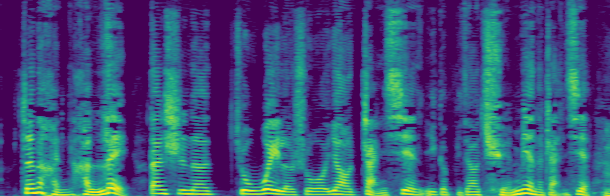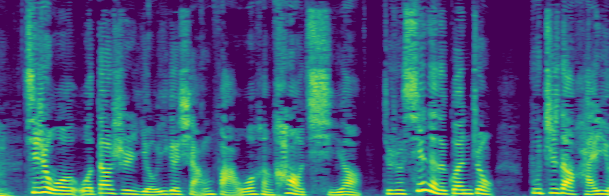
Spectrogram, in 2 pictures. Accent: Taiwan; 当时我不过就是从台湾来的一个女子啊

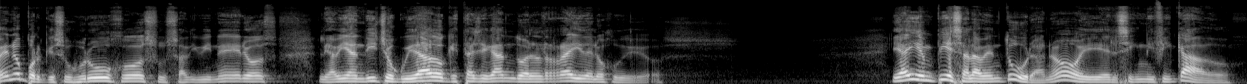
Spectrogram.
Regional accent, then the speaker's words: Argentina; percibo que somos un colectivo argentino, un grupo humano con una identidad

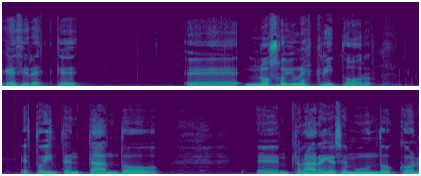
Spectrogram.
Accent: Delta Amacuro, Venezuela; La experiencia de haber pasado mi infancia en el Delta y parte de mi juventud es absolutamente invalorable.

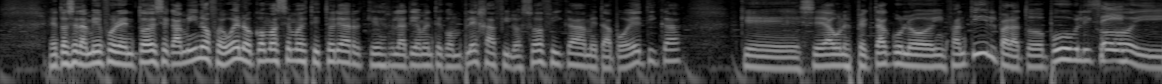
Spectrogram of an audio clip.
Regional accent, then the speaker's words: Chile; Yo soy chileno, ella es porteña.

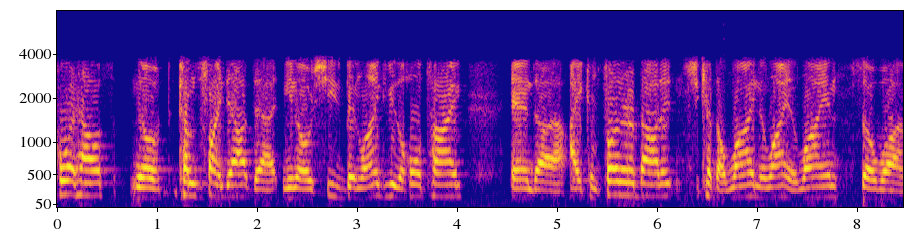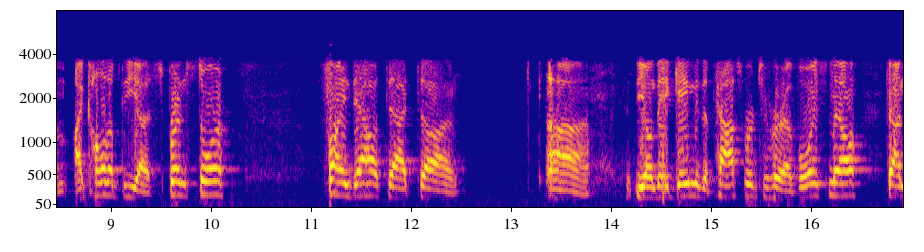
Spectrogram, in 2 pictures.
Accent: Puyallup, Washington, United States; now in South Korea; because I'm from Puyallup, she's from Fort Angeles.

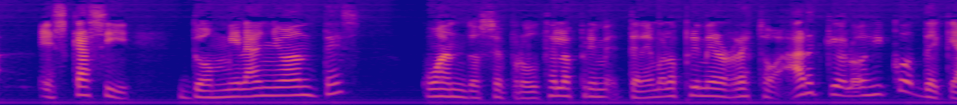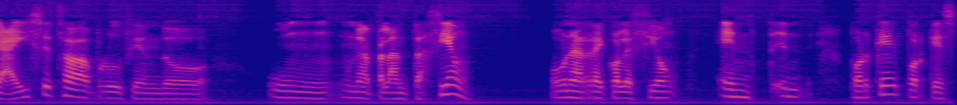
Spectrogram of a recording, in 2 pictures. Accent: Rota, Andalusia, Spain; Aquí, por ejemplo, en Rota, en mi pueblo, había un sistema que era el del malleto

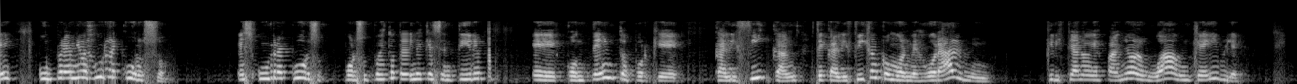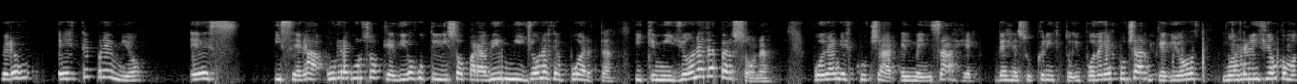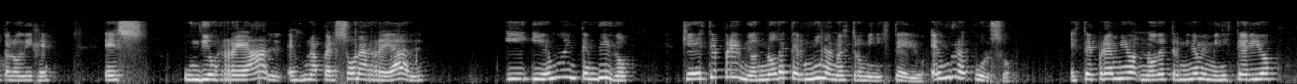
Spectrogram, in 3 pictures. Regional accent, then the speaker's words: Venezuela; Te cuento que en Venezuela, en mi país, bueno, esto ha sido una gran emoción

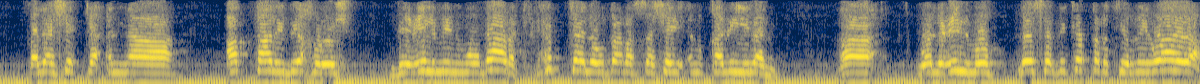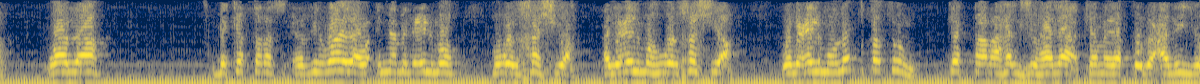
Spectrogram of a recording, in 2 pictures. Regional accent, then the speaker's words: Algeria; فها نحن ندرس هذه الكتب في بلادنا الجزائر والحمد لله

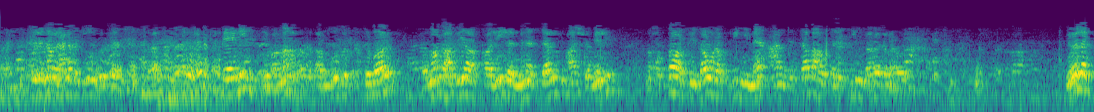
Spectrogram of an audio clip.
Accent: Egypt; إحنا عندنا في مصر يعني بيسألوه السؤال ده

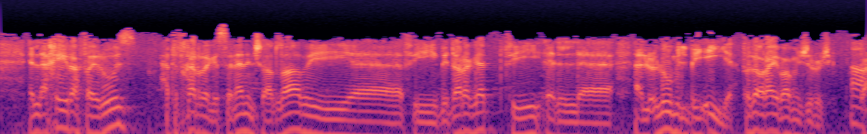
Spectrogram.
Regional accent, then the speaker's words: Damietta, Damietta Governorate, Egypt; also born or lived in Zagazig / Cairo; بقيت مصري مشكل. يعني اتولدت في الزقازيق، ربيت في دمياط، وعشنا في القاهره، وبعدين اشتغلت في اسيوط. معناها انني جبت الجمهوريه كلها، فانا حد يقول لي انت منين، اقول من مصر كلها.

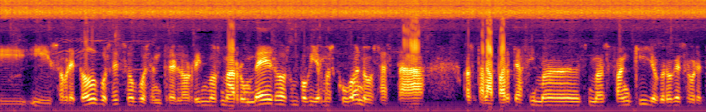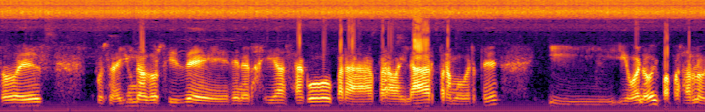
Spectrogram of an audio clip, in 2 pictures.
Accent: Zaragoza, Aragon, Spain; yo además que soy de Zaragoza, pues las ganas de tocar ahí son locas, vaya.

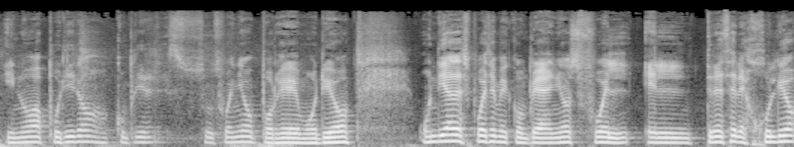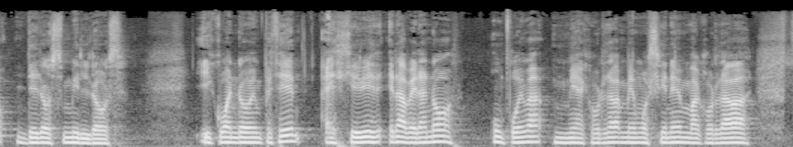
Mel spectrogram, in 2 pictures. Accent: Madrid, Community of Madrid, Spain; De pequeño yo vivía en Madrid con mis padres y venía el mes de julio a casa de mis abuelos en Salamanca.

